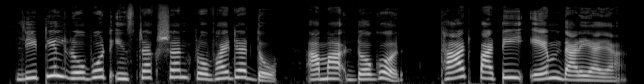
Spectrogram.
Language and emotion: Santali, neutral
